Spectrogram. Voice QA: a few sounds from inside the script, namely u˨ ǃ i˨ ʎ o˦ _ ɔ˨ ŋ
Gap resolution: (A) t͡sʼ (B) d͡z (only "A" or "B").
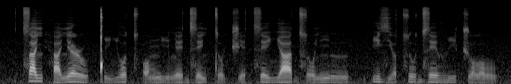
A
